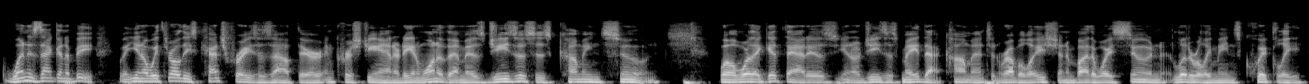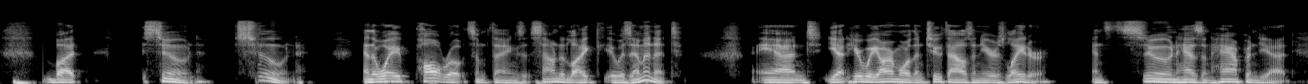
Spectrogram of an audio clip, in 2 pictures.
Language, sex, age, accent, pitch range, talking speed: English, male, 50-69, American, 95-120 Hz, 180 wpm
